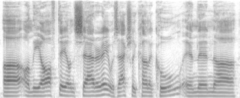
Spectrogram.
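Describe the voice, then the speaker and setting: A man's voice: medium pitch, fairly even intonation, brisk, clean tone. A man who works as a sports radio announcer, chatting casually in a roundtable with emphatic, punchy remarks.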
